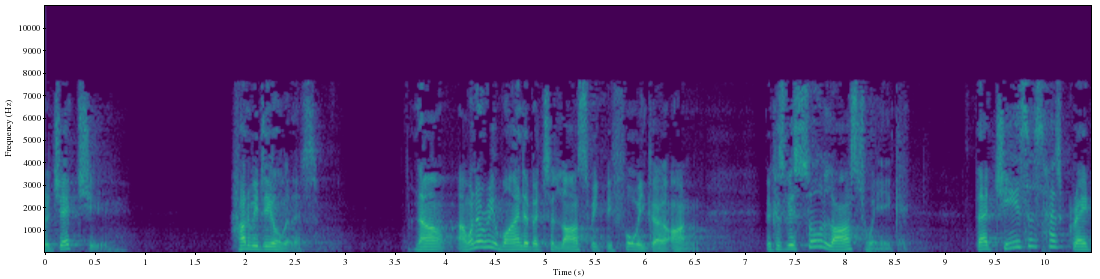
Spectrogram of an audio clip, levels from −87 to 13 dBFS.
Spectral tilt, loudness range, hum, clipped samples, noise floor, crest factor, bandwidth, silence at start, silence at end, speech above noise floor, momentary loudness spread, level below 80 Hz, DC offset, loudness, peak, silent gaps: -4 dB/octave; 5 LU; none; under 0.1%; -74 dBFS; 18 dB; 8 kHz; 0 s; 0 s; 51 dB; 15 LU; -68 dBFS; under 0.1%; -23 LUFS; -6 dBFS; none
